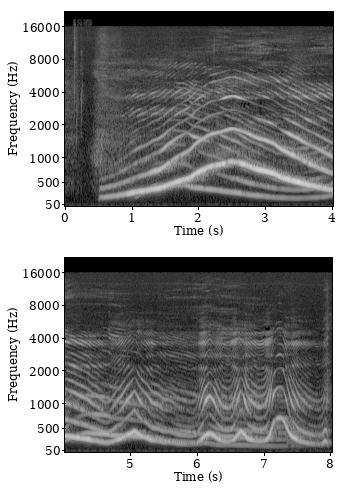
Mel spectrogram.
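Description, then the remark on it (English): A voice imitates a roller coaster ride on an out-breath during a relaxation exercise, with a long sliding hum that climbs and falls in pitch, then a quick run of looping up-and-down swoops, alone and without words. “Let's try a roller coaster.”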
